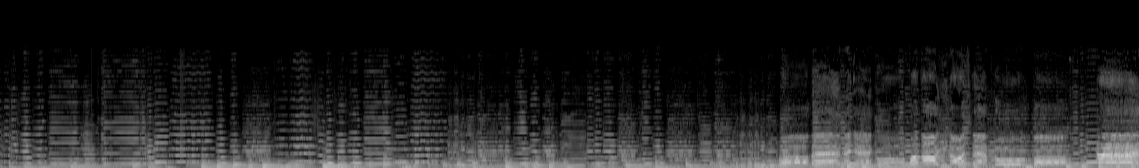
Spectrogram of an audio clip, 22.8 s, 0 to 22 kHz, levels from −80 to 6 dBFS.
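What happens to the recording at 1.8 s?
At 1.81 to 1.84 s there's a repeated buffer: fresh audio didn't arrive in time, so the device replayed its last chunk once more. That chunk is about 21 ms, which fits a 1024-sample buffer. You hear a quick click-like stutter with a hard join, and virtually nothing is lost.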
